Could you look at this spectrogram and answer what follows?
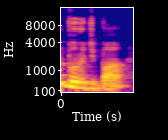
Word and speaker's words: боротьба: як парний йому з таке саме явище є у слові боротьба у слові боротьба ть під впливом дзвінкого звука б вимовляється як парний йому дзвінкий д - це зміни приголосних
